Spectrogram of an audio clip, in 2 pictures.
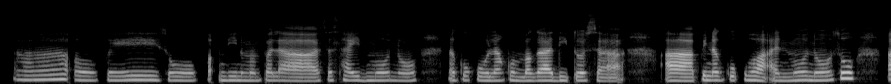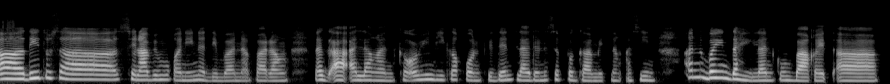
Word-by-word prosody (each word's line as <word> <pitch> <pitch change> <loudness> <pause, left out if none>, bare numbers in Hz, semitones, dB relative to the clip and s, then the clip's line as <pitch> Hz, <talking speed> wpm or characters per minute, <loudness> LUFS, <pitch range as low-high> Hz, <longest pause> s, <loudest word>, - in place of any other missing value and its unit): Ah, 220 +3 -4
okey. 195 +1 -4
So, 180 0 -5
pa - - -7
hindi 190 0 -6
naman 180 +1 -6
pala 170 -3 0
sa 190 - -5
side 190 -3 -5
mo 185 +1 -3
'no, 180 +1 -8 0.2
nagkukulang. 185 -2 -5
Kumbaga 180 -1 0
dito 180 0 -3
sa, 170 -2 -4 0.4
ah, 170 -1 +5
pinagkukuhaan 190 -2 -2
mo 195 +2 -1
'no. 190 +1 -1
So, 275 +5 +3 0.3
ah, 255 0 +9
dito 295 +1 +4
sa 285 -3 +2 0.5
sinabi 220 -3 +2
mo 220 0 -3
kanina, 190 +2 -3
'di 175 -2 -8
ba 170 0 -4
na 175 - -8
parang 175 -1 -3 0.2
nag-aalangan 200 -3 +2
ka 195 - -4
or 200 - +1
hindi 220 -2 0
ka 215 +1 -5
confident 195 +1 -4
lalo 185 -2 -1
na 195 - -5
sa 220 +1 -8
paggamit 175 -4 -4
ng 175 - -8
asin. 185 +2 -5 0.3
Ano 325 -2 +1
ba 305 - +8
yung 295 -4 +3
dahilan 185 -6 +1
kung 195 0 -5
bakit, 170 0 +3
ah, 170 -1 +4
190 Hz, 165 wpm, -23 LUFS, 180-205 Hz, 0.5 s, ah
